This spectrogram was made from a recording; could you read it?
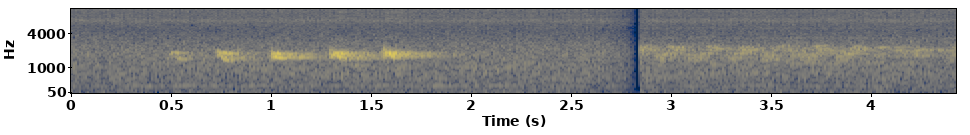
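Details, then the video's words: Yellow-vented bulbul singing a combination of the ropelan style, used as tutor song for training songbirds: five quick bubbly whistled notes in a fast run over about a second, then after an abrupt cut a softer continuing chatter. "Kombinasi Ropelan Trucukan WK"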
